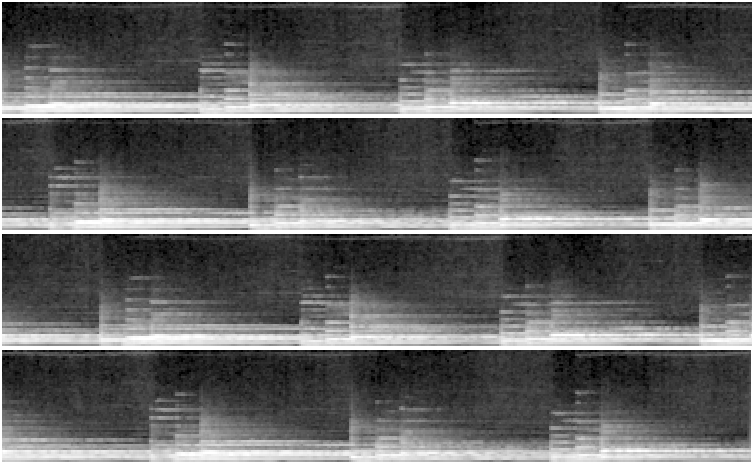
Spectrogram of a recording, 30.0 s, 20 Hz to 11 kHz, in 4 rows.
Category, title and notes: Music > Solo instrument
Piano loops 137 efect 4 octave long loop 120 bpm
music, simplesamples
